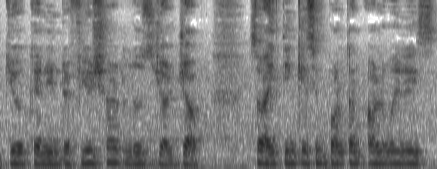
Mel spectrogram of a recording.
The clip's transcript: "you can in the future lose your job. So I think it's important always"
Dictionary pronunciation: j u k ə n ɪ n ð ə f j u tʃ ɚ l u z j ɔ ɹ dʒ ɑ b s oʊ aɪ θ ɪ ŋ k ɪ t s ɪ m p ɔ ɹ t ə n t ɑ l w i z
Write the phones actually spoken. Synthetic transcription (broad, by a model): j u k ə n ɪ n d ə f j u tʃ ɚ l u z j ɔ ɹ dʒ ɑ b s oʊ aɪ t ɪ ŋ k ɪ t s ɪ m p ɔ ɹ t ə n t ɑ l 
